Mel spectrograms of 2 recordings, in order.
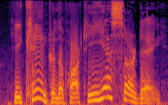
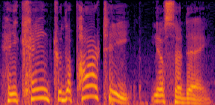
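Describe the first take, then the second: First: The word yesterday carries the strongest stress. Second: The word party carries the strongest stress. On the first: It was yesterday, not some other time. "you want to focus and to say it was yesterday, not two weeks ago" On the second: It was a party, not a meeting. "So it was a party, not a meeting or something else"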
